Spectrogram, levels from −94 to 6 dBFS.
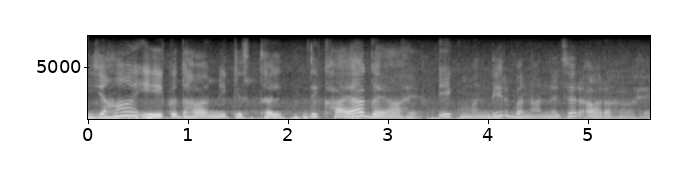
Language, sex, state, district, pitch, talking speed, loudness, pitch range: Hindi, female, Chhattisgarh, Raigarh, 235 Hz, 150 wpm, -16 LUFS, 225-250 Hz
